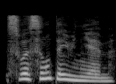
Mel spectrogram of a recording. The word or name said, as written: 61eme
